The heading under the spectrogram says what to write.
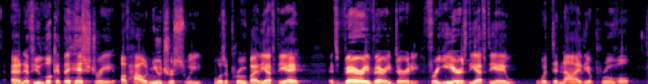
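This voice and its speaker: A man with a New York accent and a fairly low pitch, at a moderate pace with ordinary pitch variation, in a dry, close sound with no echo. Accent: New York area American. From New Jersey, outside Manhattan. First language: Spanish. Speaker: entrepreneur and comedian. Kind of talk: interview.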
